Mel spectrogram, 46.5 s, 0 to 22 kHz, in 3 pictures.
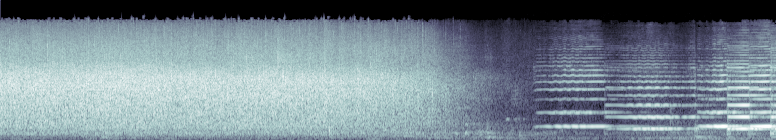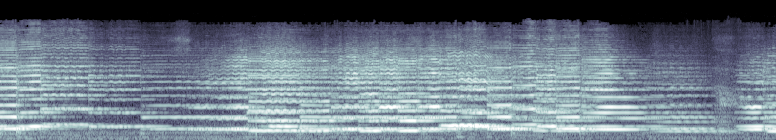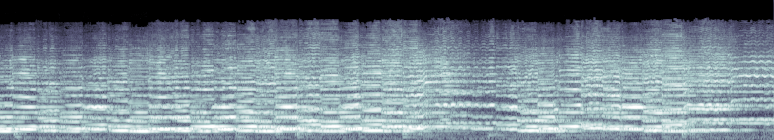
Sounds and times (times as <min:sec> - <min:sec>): Cello: 0:00.0 - 0:46.5
Violin, fiddle: 0:10.7 - 0:46.5.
